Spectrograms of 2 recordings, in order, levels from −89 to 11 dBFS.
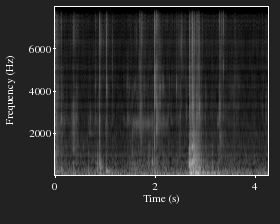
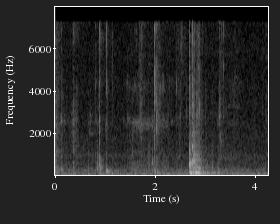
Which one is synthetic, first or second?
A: first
